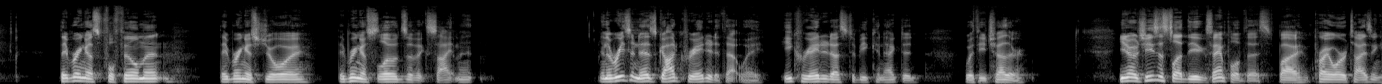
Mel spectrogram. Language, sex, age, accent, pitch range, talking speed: English, male, 30-49, American, 105-140 Hz, 180 wpm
